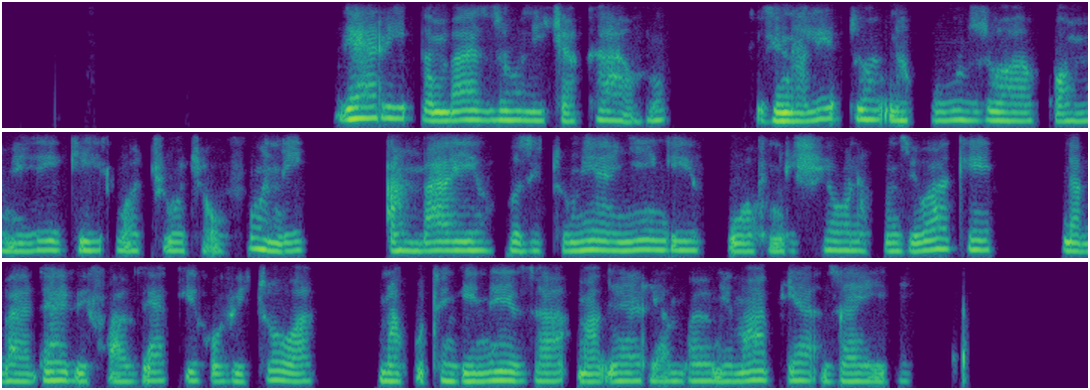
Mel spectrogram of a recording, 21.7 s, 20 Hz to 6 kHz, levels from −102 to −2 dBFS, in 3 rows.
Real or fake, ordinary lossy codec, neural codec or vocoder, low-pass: fake; Opus, 24 kbps; codec, 24 kHz, 3 kbps, HILCodec; 5.4 kHz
